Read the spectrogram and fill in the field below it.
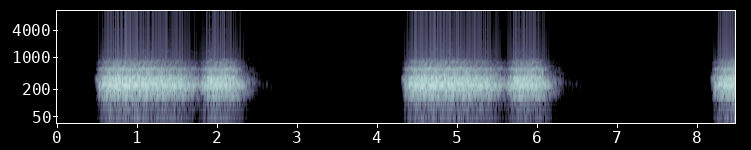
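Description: Soft, muffled breath sounds at about 16 breaths a minute, consistent with diminished breath sounds.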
